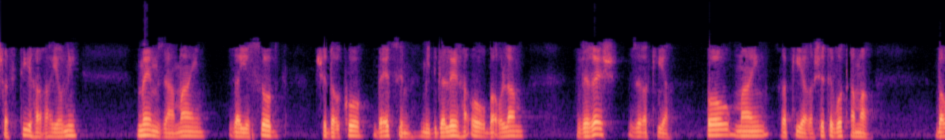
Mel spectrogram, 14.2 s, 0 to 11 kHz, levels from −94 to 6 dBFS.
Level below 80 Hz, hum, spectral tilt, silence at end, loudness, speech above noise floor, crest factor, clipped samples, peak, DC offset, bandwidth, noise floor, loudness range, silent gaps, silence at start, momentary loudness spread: -46 dBFS; none; -11.5 dB/octave; 0 s; -17 LUFS; 42 dB; 18 dB; under 0.1%; 0 dBFS; under 0.1%; 4.1 kHz; -58 dBFS; 2 LU; none; 0 s; 11 LU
